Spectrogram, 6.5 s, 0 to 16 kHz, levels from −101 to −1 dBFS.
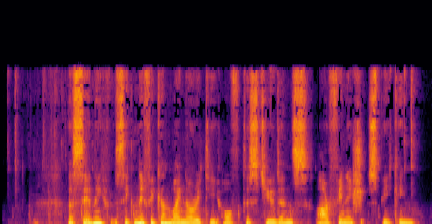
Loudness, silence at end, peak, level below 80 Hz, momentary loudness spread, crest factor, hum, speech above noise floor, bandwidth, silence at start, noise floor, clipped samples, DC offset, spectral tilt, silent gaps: -17 LUFS; 0.25 s; -2 dBFS; -52 dBFS; 8 LU; 16 dB; none; 32 dB; 11.5 kHz; 0.5 s; -48 dBFS; under 0.1%; under 0.1%; -5 dB/octave; none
